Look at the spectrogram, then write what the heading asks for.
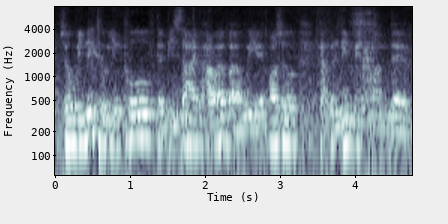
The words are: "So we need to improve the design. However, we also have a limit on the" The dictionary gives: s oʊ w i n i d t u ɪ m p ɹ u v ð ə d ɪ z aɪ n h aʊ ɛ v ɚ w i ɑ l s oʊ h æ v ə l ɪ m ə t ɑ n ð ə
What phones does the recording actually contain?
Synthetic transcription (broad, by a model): s oʊ w i n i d t u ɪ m p ɹ u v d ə d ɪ s aɪ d h aʊ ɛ v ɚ w i ɑ l s oʊ h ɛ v ə l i m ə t ɑ n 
